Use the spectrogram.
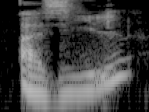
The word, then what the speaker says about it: asile: La lettre S est prononcée comme un Z entre deux voyelles. Asile, asile, usuel, usuel, case, case.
